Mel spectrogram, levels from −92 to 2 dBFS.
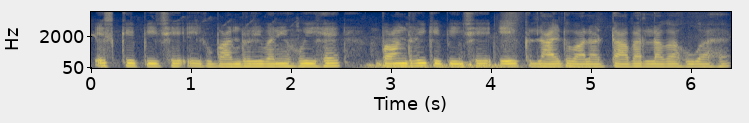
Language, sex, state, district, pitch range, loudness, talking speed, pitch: Hindi, male, Madhya Pradesh, Katni, 125-130 Hz, -14 LUFS, 160 wpm, 130 Hz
